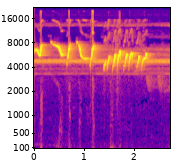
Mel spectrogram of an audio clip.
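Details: Sunbird singing vigorously for luring: a few long descending whistled slurs, then a fast run of clipped high chirps. A continuous high background tone runs throughout, with light tapping.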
